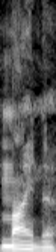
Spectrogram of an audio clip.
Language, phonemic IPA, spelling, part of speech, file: German, /ˈmaɪ̯nə/, meine, pronoun / determiner / verb, De-meine.ogg
- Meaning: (pronoun) inflection of meiner: 1. feminine singular 2. plural; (determiner) inflection of mein: 1. nominative/accusative feminine singular 2. nominative/accusative plural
